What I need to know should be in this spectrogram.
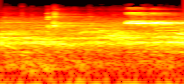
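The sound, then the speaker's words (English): A basketball being dribbled on the court during a game gives a few dull bounces beneath a commentator's play-by-play, with a brief brighter lift in the court noise near the end. “Moore still on the dribble.”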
